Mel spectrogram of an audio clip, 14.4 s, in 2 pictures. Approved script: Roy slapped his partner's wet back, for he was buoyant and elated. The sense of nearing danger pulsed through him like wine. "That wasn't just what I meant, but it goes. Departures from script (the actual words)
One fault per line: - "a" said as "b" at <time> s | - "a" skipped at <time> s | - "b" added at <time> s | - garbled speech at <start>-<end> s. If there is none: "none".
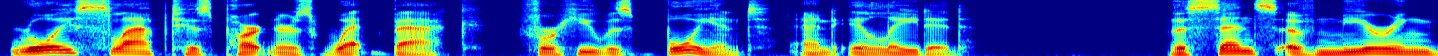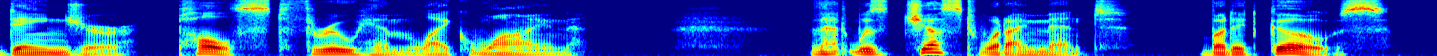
- "wasn't" said as "was" at 11.4 s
